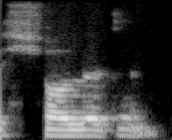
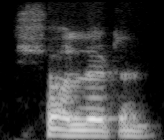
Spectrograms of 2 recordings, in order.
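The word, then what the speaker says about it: charlatan: Basically इसकी pronunciation ना तो चार है ना लैटन है, ये है शॉर्लेटन, शॉर्लेटन, शॉर्लेटन।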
